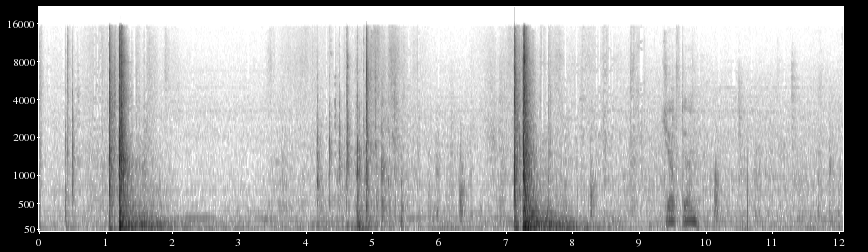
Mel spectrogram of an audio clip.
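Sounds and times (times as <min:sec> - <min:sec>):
tumble dryer door thump: 0:01.2 - 0:02.2, 0:07.2 - 0:08.4.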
